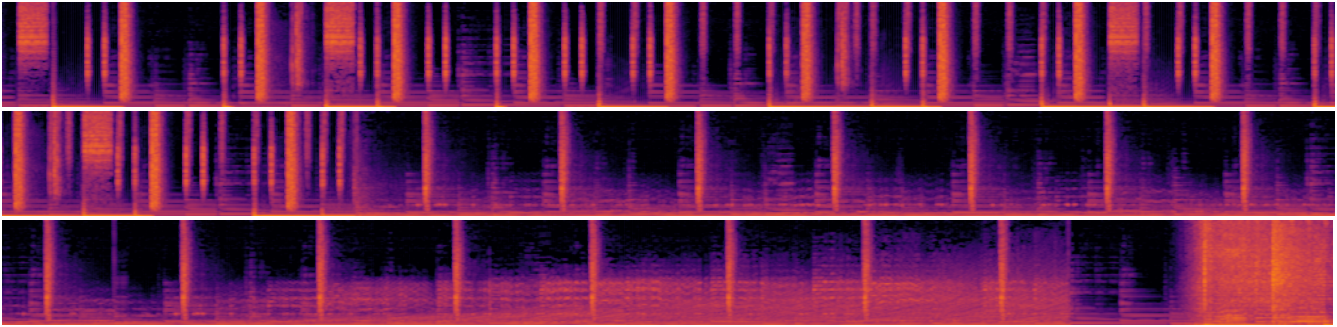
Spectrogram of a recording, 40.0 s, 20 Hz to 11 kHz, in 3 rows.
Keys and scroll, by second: 10.2 ctrl+t, 12.0 ctrl+t, 12.9 ctrl+KP_Subtract, 13.1 ctrl+KP_Subtract, 28.3-28.7 typing.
